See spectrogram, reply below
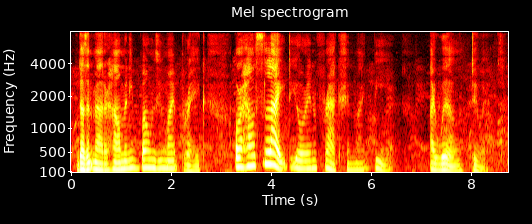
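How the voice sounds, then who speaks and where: Man playing a slow, stern minotaur bouncer. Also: fairly high pitch, a little mellow. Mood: suspicious. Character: huge, stern minotaur tavern security guard, confident and teasing. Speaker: audio roleplay performer. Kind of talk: ASMR roleplay, in-character monologue.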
